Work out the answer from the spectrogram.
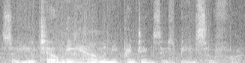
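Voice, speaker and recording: Low-voiced man hosting in a noisy room. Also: normal speed. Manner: formal, wordy, articulate phrasing. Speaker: event host. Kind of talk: explaining and quizzing children at a live event.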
